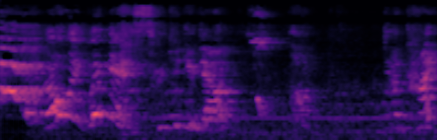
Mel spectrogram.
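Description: A young Siberian husky vocalizing in short rising and falling cries, most of them in the first second or so, fading toward the end.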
